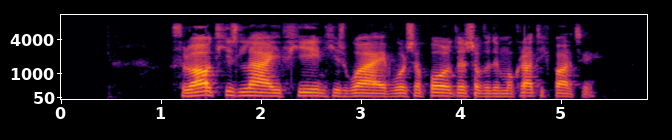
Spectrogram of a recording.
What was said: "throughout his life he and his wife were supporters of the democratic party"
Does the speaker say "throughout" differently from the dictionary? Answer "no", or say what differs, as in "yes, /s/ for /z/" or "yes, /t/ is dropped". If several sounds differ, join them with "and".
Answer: no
